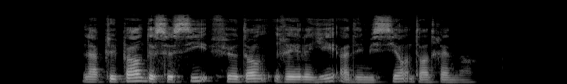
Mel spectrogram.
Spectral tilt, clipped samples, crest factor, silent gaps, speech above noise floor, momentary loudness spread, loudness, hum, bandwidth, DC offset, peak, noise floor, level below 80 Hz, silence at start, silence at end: -3 dB/octave; under 0.1%; 20 dB; none; 51 dB; 11 LU; -30 LUFS; none; 11.5 kHz; under 0.1%; -12 dBFS; -82 dBFS; -80 dBFS; 0.85 s; 0.95 s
